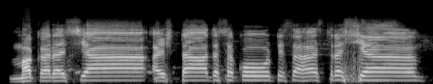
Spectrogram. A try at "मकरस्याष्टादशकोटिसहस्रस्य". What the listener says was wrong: फिर यहाँ अष्टा आप क्यों अलग करते हो? आप मकरस्या फिर अष्टा क्यों बोलते हो? मकरस्याष्टादश कोटि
